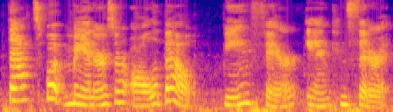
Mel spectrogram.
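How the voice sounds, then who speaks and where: Storybook mother bear, read by a woman. Firm, patient, high-pitched, measured pace. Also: big pitch swings, slight background noise.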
